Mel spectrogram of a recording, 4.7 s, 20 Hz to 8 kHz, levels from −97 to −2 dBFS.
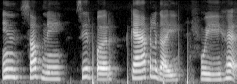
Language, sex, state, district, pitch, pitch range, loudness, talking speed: Hindi, female, Punjab, Fazilka, 240 Hz, 200-275 Hz, -15 LUFS, 115 wpm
